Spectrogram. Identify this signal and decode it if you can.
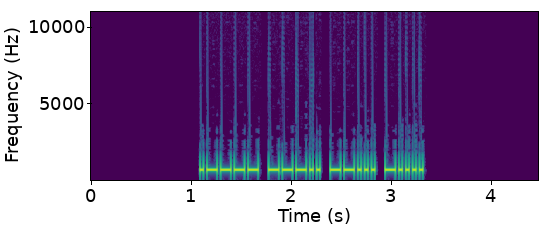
Morse code, heard as a keyed tone, about 34 wpm, 700 Hz. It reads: 1876
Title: Numbers - Contest Style - 4-Digit 35wpm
